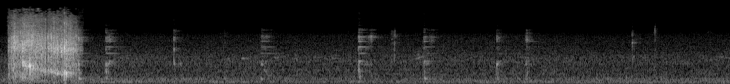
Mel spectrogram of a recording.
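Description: Chopsticks clicking and tapping lightly against clear plastic takeaway sushi trays, about eight scattered light clicks, after a loud short rush of noise in the first second.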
